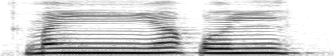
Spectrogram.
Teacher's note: اب جوڑ کرتے ہوئے نون کو نہیں پڑھیں گے، صرف یا کو پڑھیں گے، لیکن جب ہم اس کو روانگی سے پڑھیں گے تو نون کو غنہ کرتے ہوئے یا کو پڑھا جائے گا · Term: ادغام مع الغنہ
